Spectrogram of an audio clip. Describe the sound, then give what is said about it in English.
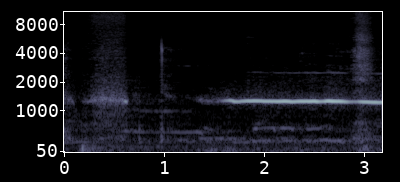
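A person whistles a steady, sustained note, holding a single clear tone for over a second after a few softer breathy attempts, with faint background noise and no talking. “Okay, I'm going to try to whistle.”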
